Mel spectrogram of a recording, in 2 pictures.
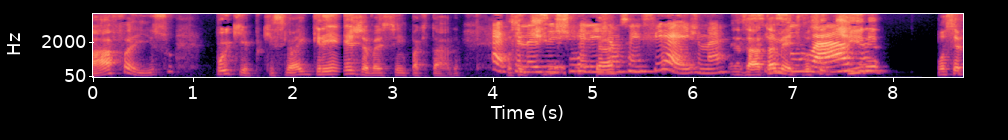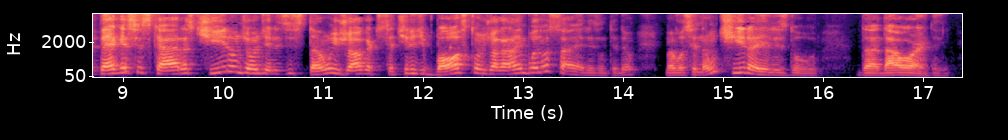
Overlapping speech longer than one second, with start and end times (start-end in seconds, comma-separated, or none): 4.1-5.3, 6.4-7.7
